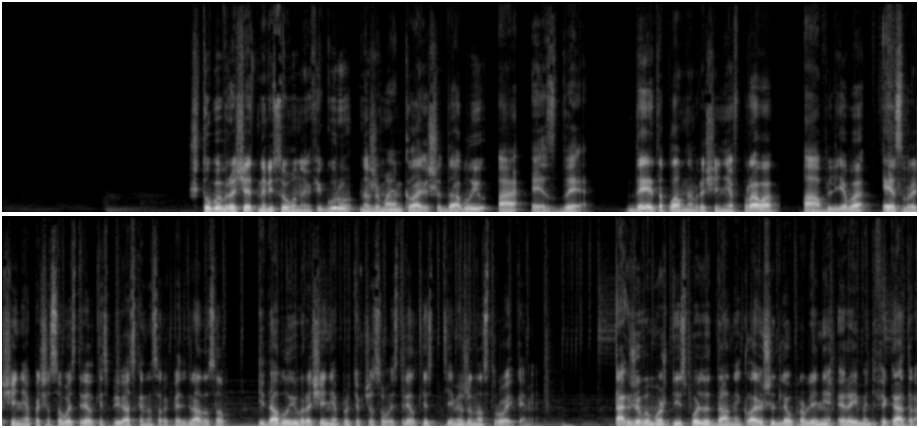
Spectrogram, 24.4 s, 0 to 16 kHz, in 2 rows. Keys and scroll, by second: 6.0 d, 9.3 a, 11.6 s, 15.6 w, 19.6 d.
